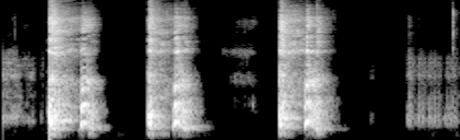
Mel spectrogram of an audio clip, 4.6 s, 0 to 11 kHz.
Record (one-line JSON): {"three_cough_length": "4.6 s", "three_cough_amplitude": 32768, "three_cough_signal_mean_std_ratio": 0.36, "survey_phase": "beta (2021-08-13 to 2022-03-07)", "age": "65+", "gender": "Female", "wearing_mask": "No", "symptom_none": true, "smoker_status": "Ex-smoker", "respiratory_condition_asthma": false, "respiratory_condition_other": false, "recruitment_source": "REACT", "submission_delay": "2 days", "covid_test_result": "Negative", "covid_test_method": "RT-qPCR", "influenza_a_test_result": "Negative", "influenza_b_test_result": "Negative"}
